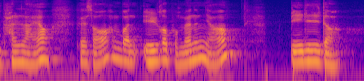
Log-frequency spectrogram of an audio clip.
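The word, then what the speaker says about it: Bilder: 그래서 이것도 일반적으로 쓰이는 발음과 그다음에 단어의 끝에 왔을 때의 발음이 달라요. 그래서 한번 읽어보면은요. builder, builder, built, built 이렇게 되죠.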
